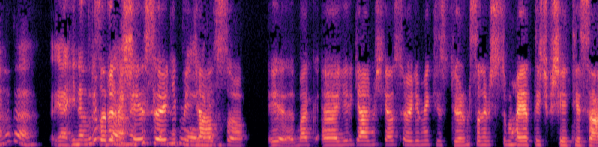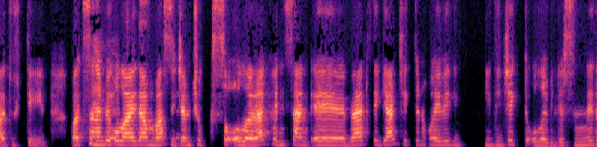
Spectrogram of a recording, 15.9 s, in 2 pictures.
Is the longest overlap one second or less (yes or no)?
no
